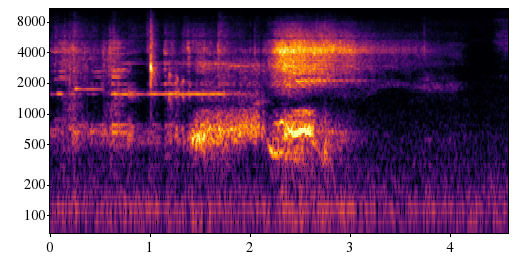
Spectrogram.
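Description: Video game fighting sound effects clash and burst.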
